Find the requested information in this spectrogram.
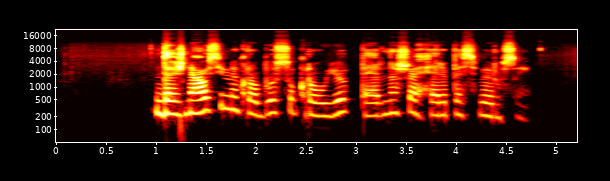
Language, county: Lithuanian, Klaipėda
